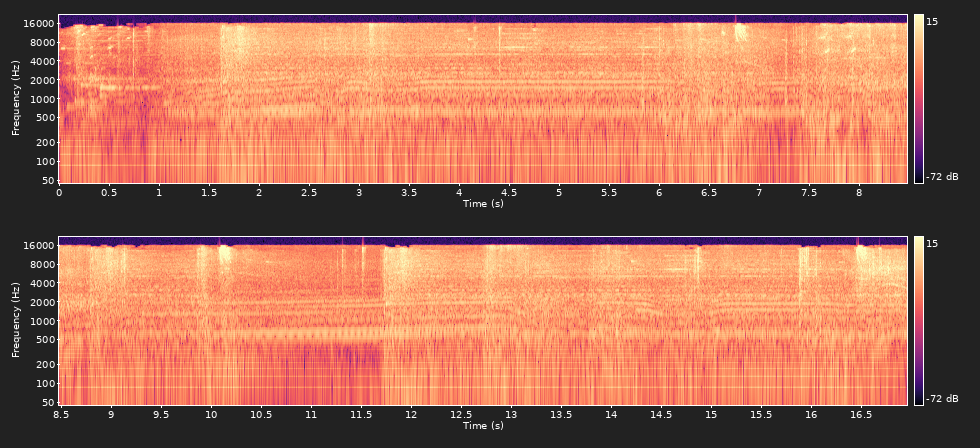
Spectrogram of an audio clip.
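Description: A car engine revs up and roars, rising and falling in pitch as it speeds along.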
